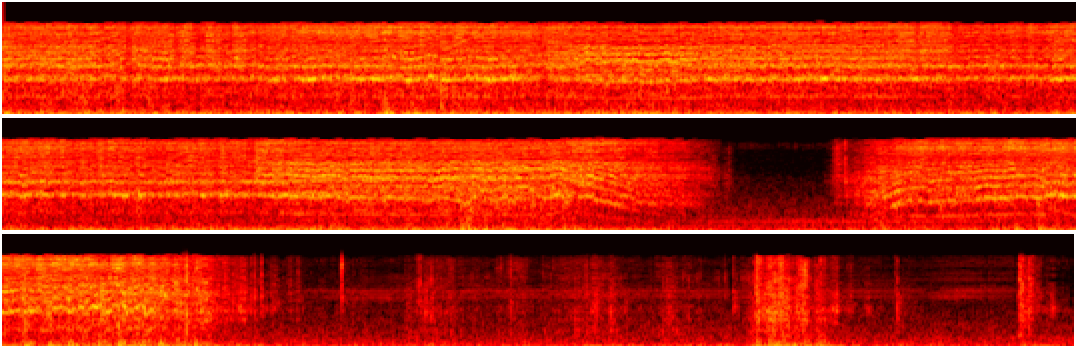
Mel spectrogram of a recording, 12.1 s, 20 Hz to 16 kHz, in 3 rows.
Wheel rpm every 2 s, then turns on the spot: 160, 160, 150, 70, 50, 20.
8-12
